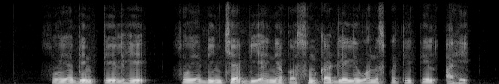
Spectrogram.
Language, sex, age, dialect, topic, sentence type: Marathi, male, 31-35, Varhadi, agriculture, statement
